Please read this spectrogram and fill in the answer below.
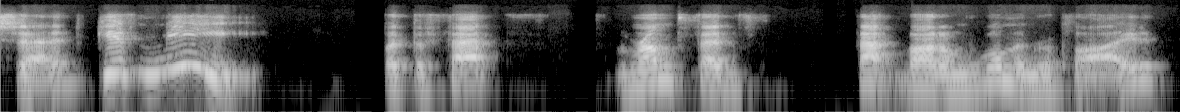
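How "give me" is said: high, greedy witch demand. Acted. Witch demands chestnuts from the sailor's wife, high and greedy. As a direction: grab at it with a much higher voice.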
